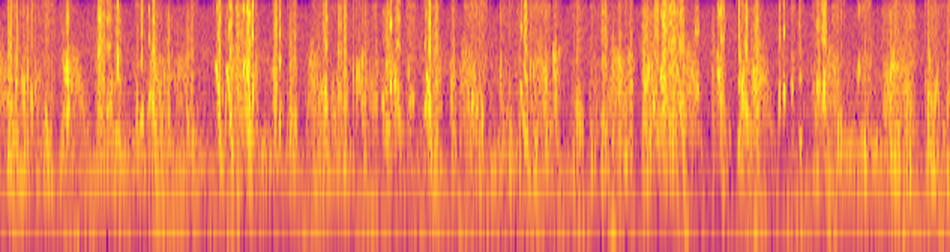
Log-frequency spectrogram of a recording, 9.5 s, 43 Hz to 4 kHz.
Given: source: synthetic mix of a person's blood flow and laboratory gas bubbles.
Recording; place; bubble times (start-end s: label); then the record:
Doppler ultrasound of blood flow; subclavian vein
0.04-0.78 s: bubbles
0.92-1.26 s: bubbles
1.33-1.99 s: bubbles
2.12-2.59 s: bubbles
2.72-2.98 s: bubbles
3.11-4.17 s: bubbles
4.21-4.43 s: bubbles
4.49-4.59 s: bubbles
4.63-4.91 s: bubbles
4.98-5.62 s: bubbles
5.70-6.34 s: bubbles
6.40-7.00 s: bubbles
7.14-7.31 s: bubbles
7.35-7.66 s: bubbles
7.76-7.88 s: bubbles
7.90-7.95 s: bubbles
7.97-8.05 s: bubbles
8.11-8.45 s: bubbles
8.56-8.71 s: bubbles
8.81-9.15 s: bubbles
9.24-9.50 s: bubbles
From the record:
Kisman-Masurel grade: 343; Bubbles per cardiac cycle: rolling drumbeat, 9 or more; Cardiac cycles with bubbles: 100%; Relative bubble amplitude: loud (0.450 to 0.775); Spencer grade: 3 (all of the cardiac periods contain showers or single bubble signals, but not dominating or overriding the cardiac motion signals); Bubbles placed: anywhere in the cardiac cycle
